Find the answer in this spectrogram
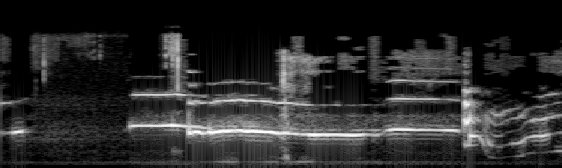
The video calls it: Singing shih tzu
